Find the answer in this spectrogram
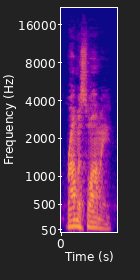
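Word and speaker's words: Ramaswamy: a moment Vivic raas ramaswami I think is how you say his last name uh and he talked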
